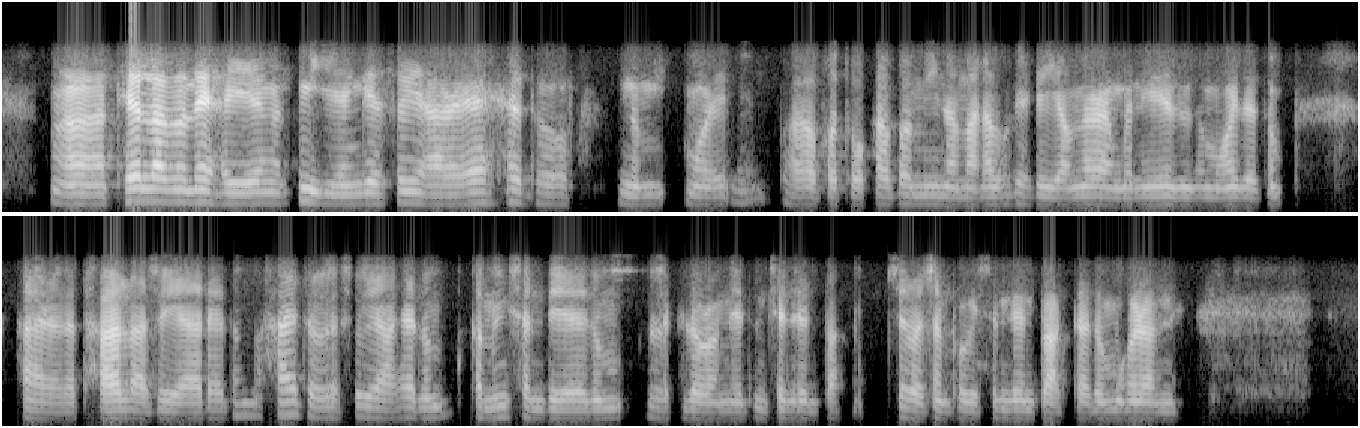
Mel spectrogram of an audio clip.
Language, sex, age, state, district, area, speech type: Manipuri, male, 18-30, Manipur, Churachandpur, rural, conversation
